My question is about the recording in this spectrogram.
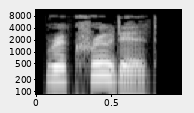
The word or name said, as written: recruited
